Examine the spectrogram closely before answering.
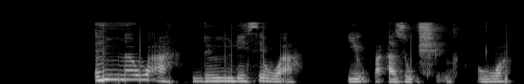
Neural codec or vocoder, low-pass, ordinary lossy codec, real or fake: none; 7.2 kHz; MP3, 48 kbps; real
